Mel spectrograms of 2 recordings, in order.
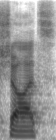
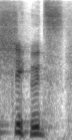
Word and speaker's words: Shoots: thought for some reason i thought your name was shots and i almost butchered that but no it is shoots i yeah i thought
